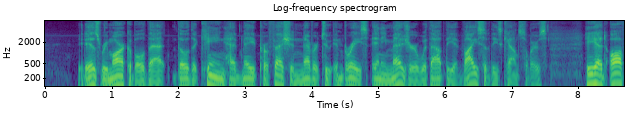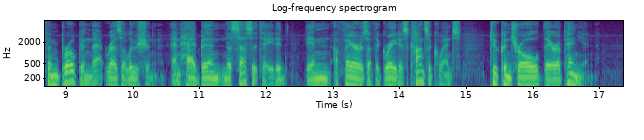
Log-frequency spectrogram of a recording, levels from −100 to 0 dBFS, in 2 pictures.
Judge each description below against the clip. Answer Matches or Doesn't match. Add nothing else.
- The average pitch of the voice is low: Matches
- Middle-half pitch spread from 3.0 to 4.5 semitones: Matches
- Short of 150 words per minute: Matches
